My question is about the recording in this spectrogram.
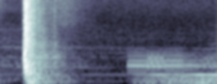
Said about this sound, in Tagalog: Lumipas ang ilang minuto, nakarinig ako na parang may nagbukas ng pinto ng sasakyan pagkatapos ay umuga ito na parang may pumasok sa loob. Saka sumara ulit ang pinto.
